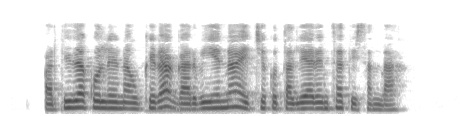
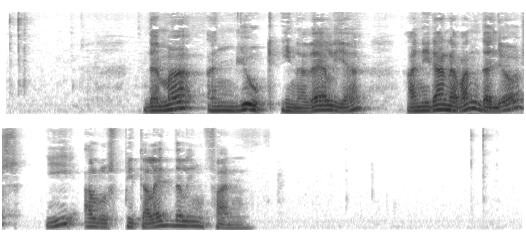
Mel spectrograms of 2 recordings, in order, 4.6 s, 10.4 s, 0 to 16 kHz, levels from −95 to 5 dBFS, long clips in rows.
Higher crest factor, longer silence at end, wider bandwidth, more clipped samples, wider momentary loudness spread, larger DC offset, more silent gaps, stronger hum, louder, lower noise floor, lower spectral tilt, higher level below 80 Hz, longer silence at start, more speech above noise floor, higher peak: about the same, 20 dB vs 20 dB; second, 0.6 s vs 2.75 s; second, 8 kHz vs 11.5 kHz; neither; second, 10 LU vs 14 LU; neither; neither; neither; second, -32 LUFS vs -21 LUFS; first, -88 dBFS vs -80 dBFS; second, -5.5 dB/octave vs -7 dB/octave; second, -80 dBFS vs -56 dBFS; second, 0.4 s vs 1.4 s; second, 56 dB vs 60 dB; second, -14 dBFS vs -2 dBFS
